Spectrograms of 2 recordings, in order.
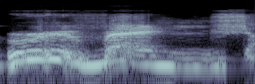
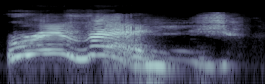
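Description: First: Louder scornful dragon snort; scornful dragon snort on Revenge!. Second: Much higher and louder furious dragon roar; thundering dragon roar on Revenge!. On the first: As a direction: spit the word out with contempt. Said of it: "he snorted". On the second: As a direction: bellow it to shake the hall. Dragon roars in rage. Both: Acted.

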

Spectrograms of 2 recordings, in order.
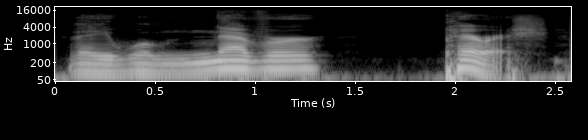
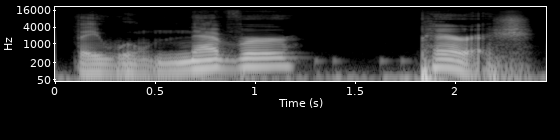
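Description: First: Never slowed and weighted; once more, slow on never; slow, stressed never. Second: Never drawn out slowly; the promise repeated slow; slow, stressed never. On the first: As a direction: give never full weight. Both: Shown as a demonstration. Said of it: "Can I say that one more time?".

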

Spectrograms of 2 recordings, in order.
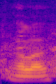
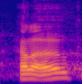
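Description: First: Said in the usual way. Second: A light, higher posh English hello with a rising end; imitating a posh English secretary answering, pitched up; posh English accent. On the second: Palace secretary answers the phone in a mock posh English accent. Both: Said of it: "I can't do a very posh Pommy accent".

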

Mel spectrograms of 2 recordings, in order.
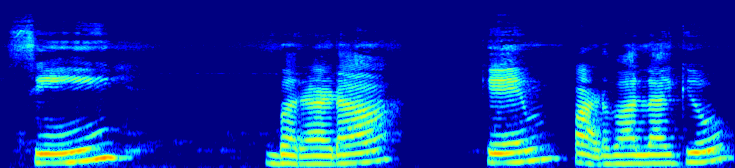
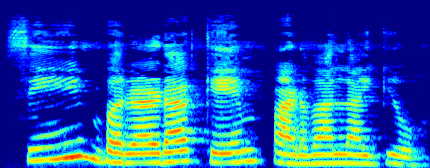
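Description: First: "સિંહ", "બરાડા", "કેમ પાડવા લાગ્યો" split by long pauses, softer; phrase by phrase. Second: Said in the usual way. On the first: Shown as a demonstration. Teacher repeating the question for pupils, phrase by phrase with pauses after "Singh" and "બરાડા".

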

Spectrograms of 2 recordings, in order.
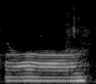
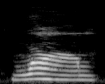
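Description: First: Lower, softer repeat of "Worm"; quiet puppet echo. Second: Said in the usual way. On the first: Shown as a demonstration. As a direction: puppet echoes softly. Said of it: "You and Steve will repeat". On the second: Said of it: "repeat the word after me".

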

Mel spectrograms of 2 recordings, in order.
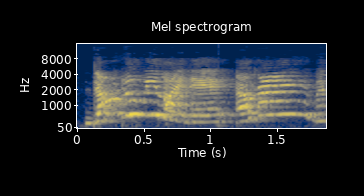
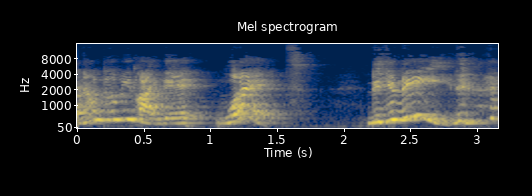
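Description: First: Higher pitched, okay sliding way up; pleading protest. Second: Mostly near her normal voice, a laugh at the end; lightly exasperated retelling; mock exasperated. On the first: Retold or imitated. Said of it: "And I was like". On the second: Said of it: "I'm like".

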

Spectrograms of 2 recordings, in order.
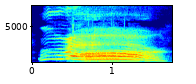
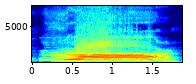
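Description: First: High, full-voiced roar; loud roar. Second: Huge, very loud roar; most ferocious roar. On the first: Lion pupil roars for the teacher, loud high roar. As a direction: roar as loud as you can. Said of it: "roared as loud as I could". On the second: Lion pupil roars at the dog, ferocious full roar. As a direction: let out a ferocious lion's roar. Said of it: "the most ferocious roar". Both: A narrator's reading.

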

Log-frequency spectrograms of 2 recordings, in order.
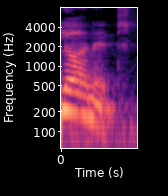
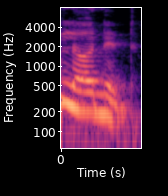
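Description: First: "learned" again as learn-id, softer and lower, trailing off; learned repeated softly. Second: "Learned" said in two syllables as learn-id, ending on a clear id sound. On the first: Teacher repeats learned for students, softer learn-id. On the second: Teacher shows students how to say learned, learn-id. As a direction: say "Learned" like learn-id, rhyming with created. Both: Shown as a demonstration. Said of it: "learned को कैसे pronounce करते हैं".

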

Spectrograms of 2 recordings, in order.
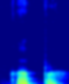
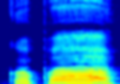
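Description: First: Said in the usual way. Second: Loud, higher, drawn-out command; exasperated shout. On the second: Real, not acted. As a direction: yell it at the stubborn suitcase. Same command, suitcase will not close.

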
